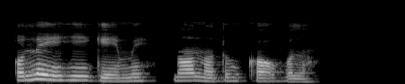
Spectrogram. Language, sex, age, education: Igbo, female, 30-45, tertiary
